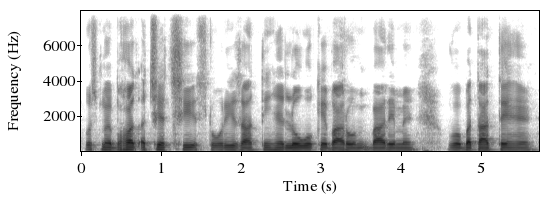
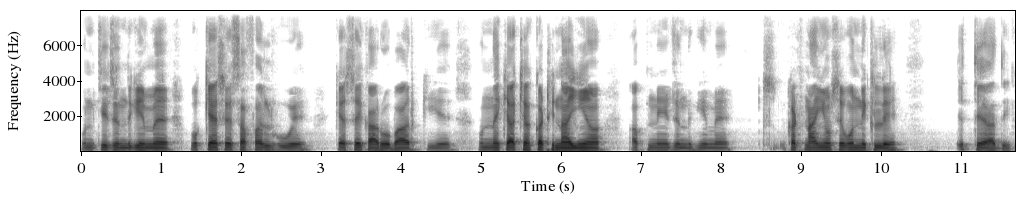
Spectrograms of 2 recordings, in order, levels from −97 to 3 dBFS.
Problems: background sounds at intervals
